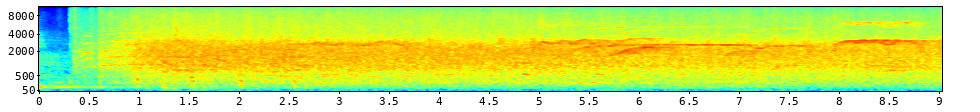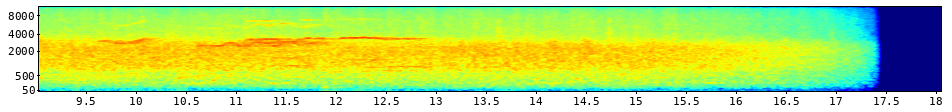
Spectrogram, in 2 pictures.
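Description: Large audience applauding, with a few cheering shouts over the clapping; the applause builds up in the first second and fades out shortly before the end.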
